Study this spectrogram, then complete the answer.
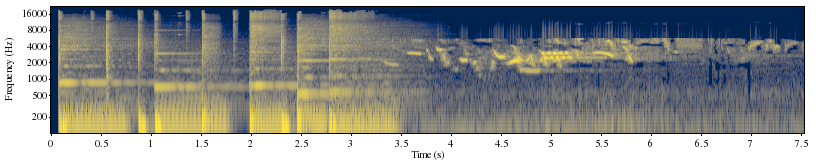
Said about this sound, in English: The sun is rising. Birds are singing songs. It is another wonderful morning in the wonderful woods.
